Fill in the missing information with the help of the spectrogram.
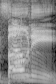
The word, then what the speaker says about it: Zamboni: Yeah, Zambinis. Right? – I thought it was Zambino. – We've said Zamboni.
